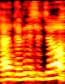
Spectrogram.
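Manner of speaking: speaking up loudly.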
